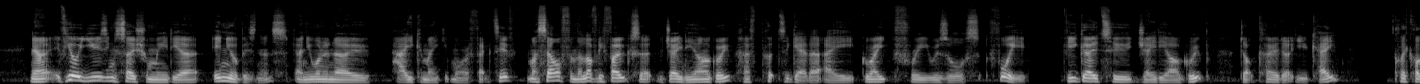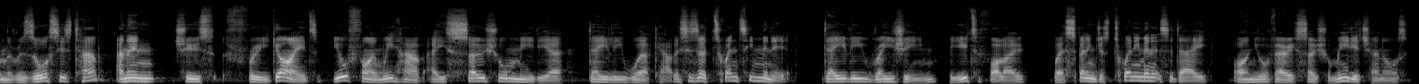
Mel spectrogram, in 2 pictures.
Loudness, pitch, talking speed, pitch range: -25 LUFS, 120 Hz, 180 wpm, 105-145 Hz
